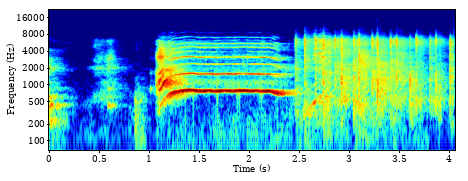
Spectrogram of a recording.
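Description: A woman's high scream, its pitch sliding up and then held for about a second. It breaks off into a fast patter of hands slapping her body, imitating running footsteps.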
